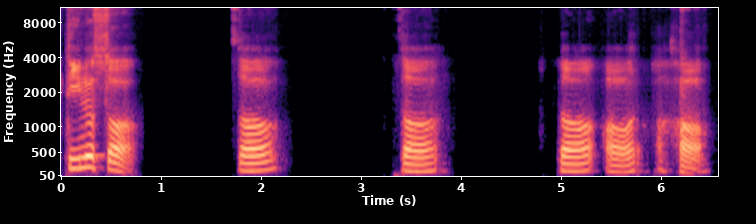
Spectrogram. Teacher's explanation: इन वर्णों का उच्चारण करते समय वायु मुख के विभिन्न भागों से रगड़ खाकर निकलती है जिससे कि ऊष्मा गर्माहट पैदा होती है। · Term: उष्म व्यंजन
